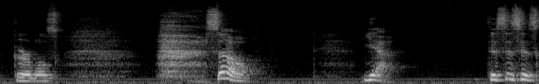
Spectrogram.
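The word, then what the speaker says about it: Goebbels: I spell it like Gobles, but it's Gerbles.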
